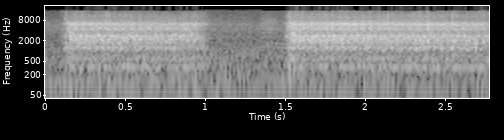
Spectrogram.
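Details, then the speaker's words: 1995 Ford F-250 4x4 idler pulley (worn plastic) spun by hand: dry, gritty rolling rasp fading as it slows; bearings sound extremely dry but little play; owner suspects it causes chirping on cold morning starts, may replace. "see how this sounds and those bearings in there sound extremely dry although there's not really a whole lot of play in here so from that perspective they're in good shape"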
